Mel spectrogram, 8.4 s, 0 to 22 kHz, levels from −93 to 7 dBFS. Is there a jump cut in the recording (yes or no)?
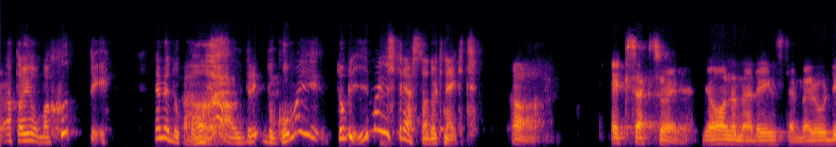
no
